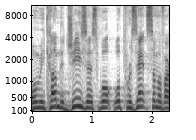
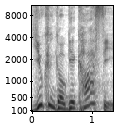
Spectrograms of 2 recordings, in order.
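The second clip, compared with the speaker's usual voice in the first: put-on, condescending, talking-down tone. Retelling what an intimidating tall guy told him: imitating a condescending voice. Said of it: "in a condescending voice".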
